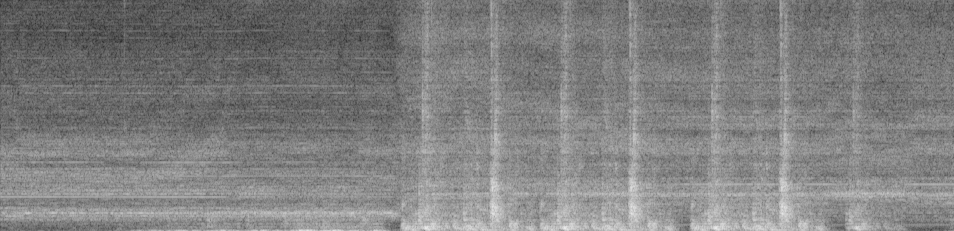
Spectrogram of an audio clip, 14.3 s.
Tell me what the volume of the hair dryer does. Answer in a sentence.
The volume of the hair dryer stays about the same.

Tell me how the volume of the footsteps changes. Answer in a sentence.
The volume of the footsteps goes up.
